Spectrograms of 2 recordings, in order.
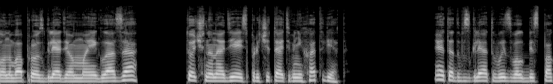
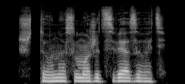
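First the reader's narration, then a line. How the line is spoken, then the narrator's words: Barely audible mumble. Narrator (Russian): Промямлила чуть слышно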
